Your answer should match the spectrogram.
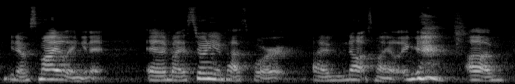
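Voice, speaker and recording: A woman's voice: medium pitch, lively intonation, moderate pace, rough recording. Young woman giving an artist talk. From United States. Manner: conversational with frequent ums and uhs. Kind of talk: slide presentation talk.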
